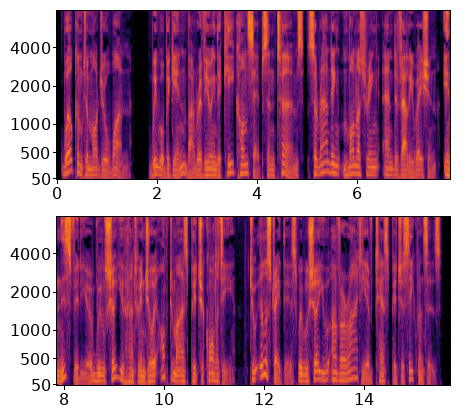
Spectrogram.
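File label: English Australian, narration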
